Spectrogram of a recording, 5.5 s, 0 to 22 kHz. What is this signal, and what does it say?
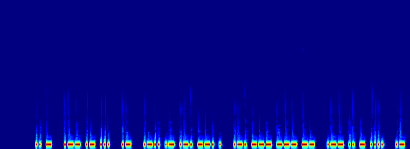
Morse code, heard as a keyed tone, about 50 wpm, 700 Hz. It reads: IT WAS A LARGE ROOM WITH A
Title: Sentences from Top 1600 Words 50wpm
